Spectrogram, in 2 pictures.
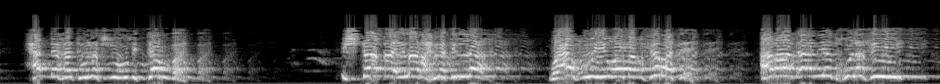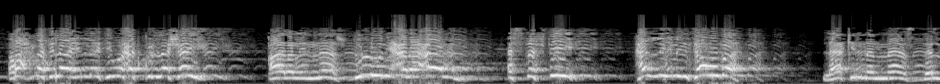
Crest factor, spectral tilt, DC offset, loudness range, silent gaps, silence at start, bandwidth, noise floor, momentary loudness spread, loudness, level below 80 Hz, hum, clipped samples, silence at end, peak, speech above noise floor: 8 dB; -4 dB/octave; 0.2%; 2 LU; none; 0.25 s; 11 kHz; -55 dBFS; 12 LU; -7 LUFS; -40 dBFS; none; 2%; 0 s; 0 dBFS; 48 dB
